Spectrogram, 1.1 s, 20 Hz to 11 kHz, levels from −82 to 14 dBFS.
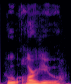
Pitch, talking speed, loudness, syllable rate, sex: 100 Hz, 170 wpm, -16 LUFS, 4.0 syllables/s, male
